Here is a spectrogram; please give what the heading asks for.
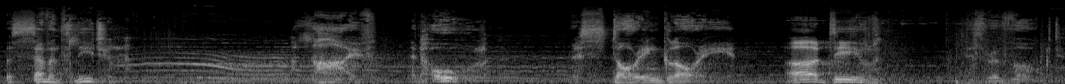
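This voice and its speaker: A proud, gravelly warrior archangel. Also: male voice, deep voice, big pitch swings, extremely slow, pauses often, exaggerated voice. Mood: awed resolve. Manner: declamatory, righteous. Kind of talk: video game cutscene acting. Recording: music behind.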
